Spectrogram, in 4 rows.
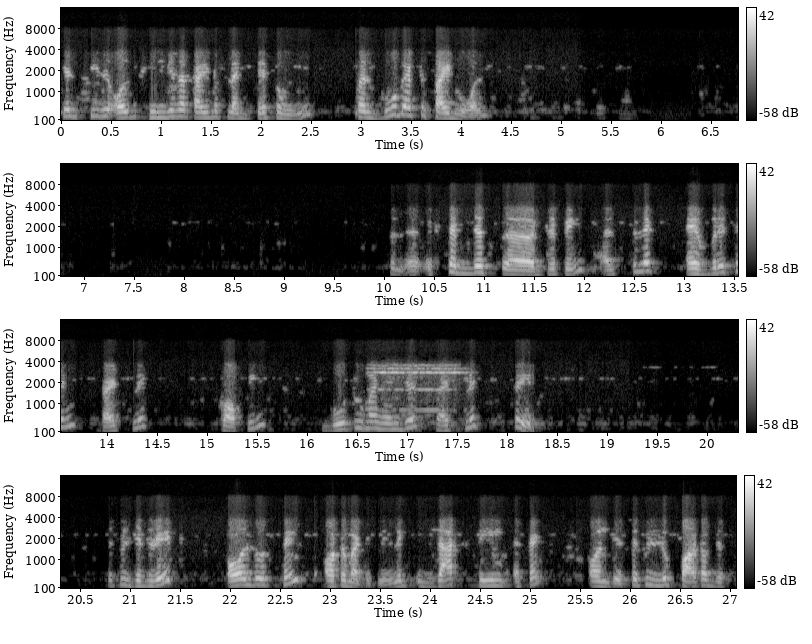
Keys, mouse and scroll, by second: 3.6 click, 5.1 middle click, 5.8 click, 7.5 click, 8.1 click, 8.8 middle click, 9.3 middle click, 9.9 click, 12.0 click, 12.2 middle click, 13.1 shift+click, 13.7 click, 15.1 click, 16.4 click, 17.1 right click, 17.1 click, 18.0 click, 20.7 right click, 20.7 alt+click, 20.9 alt+middle click, 23.8 alt+click, 24.4 alt+click, 26.1 alt+click, 26.2 alt+right click, 26.7 alt+middle click.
